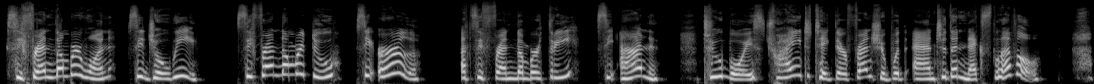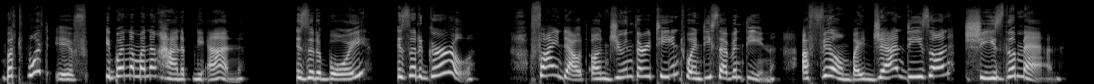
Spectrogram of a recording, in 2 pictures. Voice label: Taglish (Engaging, Fun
